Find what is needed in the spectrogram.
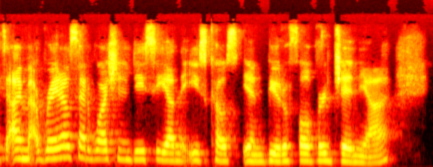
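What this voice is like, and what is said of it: American accent. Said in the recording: “if you can't tell from my accent, I'm from the United States”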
